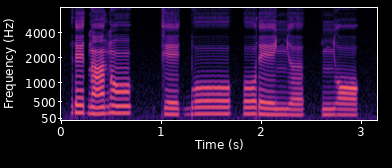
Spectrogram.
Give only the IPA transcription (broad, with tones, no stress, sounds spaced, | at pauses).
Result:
ɾ e˦ ɗ ã˨˦ ɗ ɔ̃˦ | k eː˨ ɡ͡b oː˦ | o˧ ɾ eː˨ ɲ ə˨ | ɲ ɔ˨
